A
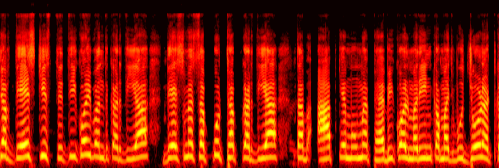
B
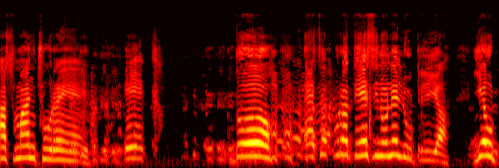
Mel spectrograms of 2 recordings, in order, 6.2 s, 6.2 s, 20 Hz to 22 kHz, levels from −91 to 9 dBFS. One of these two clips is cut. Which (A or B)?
B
